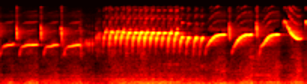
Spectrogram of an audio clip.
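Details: Canary singing to prompt other canaries to sing: paired short rising notes repeated about twice a second, then a long fast rolling trill, then rising whistled swoops.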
